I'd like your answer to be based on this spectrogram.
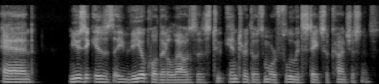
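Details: Adult man speaking; normal speech.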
